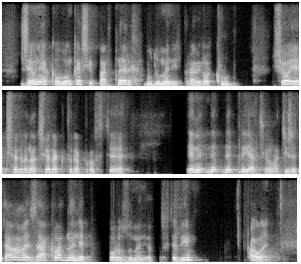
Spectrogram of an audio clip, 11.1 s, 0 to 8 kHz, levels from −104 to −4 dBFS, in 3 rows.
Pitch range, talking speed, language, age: 145-180 Hz, 140 wpm, Slovak, 50-69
